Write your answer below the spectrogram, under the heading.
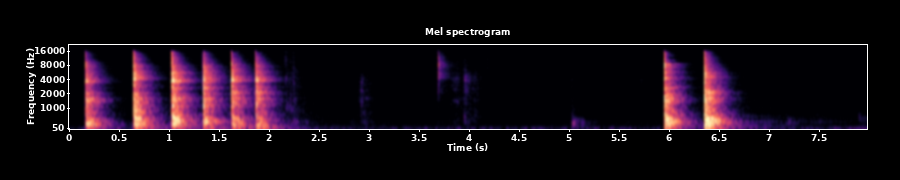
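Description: Claw hammer striking a chisel: six quick blows in the first two seconds, a few faint taps, then two more blows about six seconds in. The chisel is clearing out material that the bottomed-out hole saw could not reach.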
